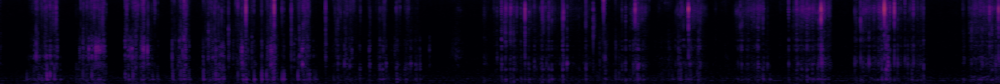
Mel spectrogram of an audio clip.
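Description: Long nails scratch the sides and top of a hollow black hard-shell evening clutch covered in multicolor rhinestones, resting on white fur. Dense, gritty scratching and crunchy clicking come in uneven bursts with brief pauses. Sharp bright ticks ring out over a soft low rumble.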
